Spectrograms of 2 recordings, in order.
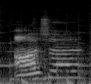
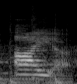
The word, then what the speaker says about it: Aya: when the mobian citizens get her name pronunciation wrong asha asia asia etc it's pronounced aya despite aya having horns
